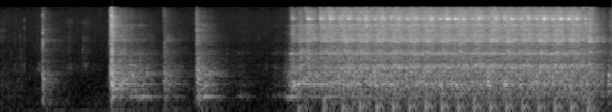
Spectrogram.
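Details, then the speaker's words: Troy Bilt Bronco riding mower Briggs engine, valves out of adjustment, new battery: a few heavy halting starter strokes against compression, then steady even chug once past the first-revolution hump; hard cranking, owner suspects worn camshaft lobes, compression release still working. "it gets over that initial hump there it's fine tells me that the loads on the crank or they'll on the camshaft are worn"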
